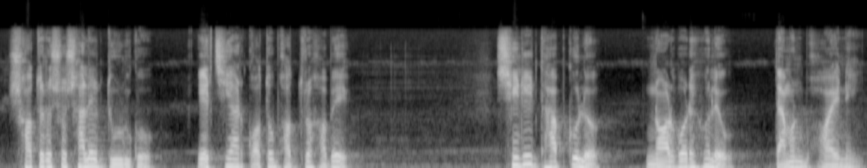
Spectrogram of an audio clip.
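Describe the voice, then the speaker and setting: Male storyteller as talkative, guarded fort guide for a dramatic audio story; medium pitch, very lively melody, conversational delivery to unseen tourists. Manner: conversational, addressing unseen listeners with questions. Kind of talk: dramatic first-person monologue narration.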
